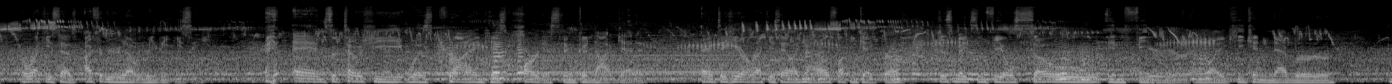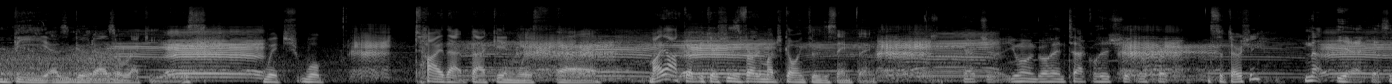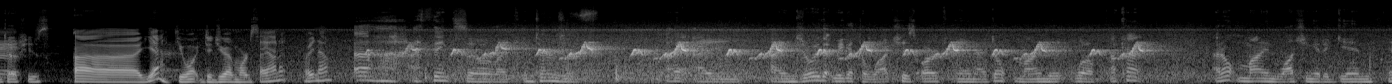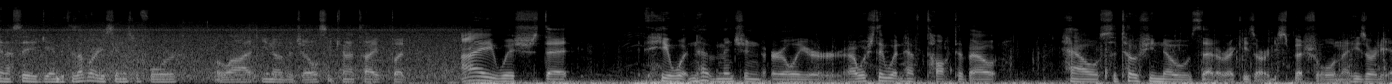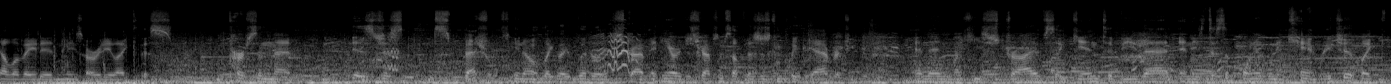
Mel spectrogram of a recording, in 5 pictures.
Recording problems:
animal sounds; very loud; throughout; 3 dB above the speech

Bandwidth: 15.5 kHz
